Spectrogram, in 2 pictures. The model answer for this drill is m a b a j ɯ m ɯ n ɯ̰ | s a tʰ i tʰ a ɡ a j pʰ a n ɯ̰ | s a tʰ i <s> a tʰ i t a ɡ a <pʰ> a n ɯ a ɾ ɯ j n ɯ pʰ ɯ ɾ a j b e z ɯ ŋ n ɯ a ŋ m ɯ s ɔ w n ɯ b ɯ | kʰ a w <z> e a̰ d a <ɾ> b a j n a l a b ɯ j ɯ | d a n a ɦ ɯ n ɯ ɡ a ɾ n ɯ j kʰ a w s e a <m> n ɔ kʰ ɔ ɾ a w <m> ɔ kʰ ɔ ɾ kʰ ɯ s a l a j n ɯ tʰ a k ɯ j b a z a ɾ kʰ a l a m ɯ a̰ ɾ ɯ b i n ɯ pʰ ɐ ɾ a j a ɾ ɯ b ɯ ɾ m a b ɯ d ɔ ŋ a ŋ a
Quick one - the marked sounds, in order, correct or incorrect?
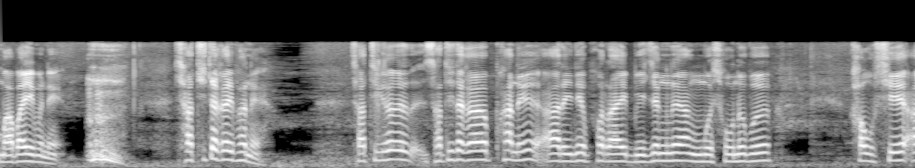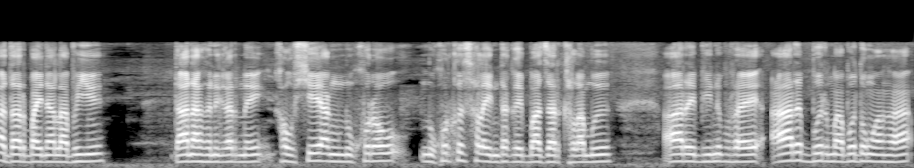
correct, correct, incorrect: s, correct, incorrect: ŋ, incorrect: n

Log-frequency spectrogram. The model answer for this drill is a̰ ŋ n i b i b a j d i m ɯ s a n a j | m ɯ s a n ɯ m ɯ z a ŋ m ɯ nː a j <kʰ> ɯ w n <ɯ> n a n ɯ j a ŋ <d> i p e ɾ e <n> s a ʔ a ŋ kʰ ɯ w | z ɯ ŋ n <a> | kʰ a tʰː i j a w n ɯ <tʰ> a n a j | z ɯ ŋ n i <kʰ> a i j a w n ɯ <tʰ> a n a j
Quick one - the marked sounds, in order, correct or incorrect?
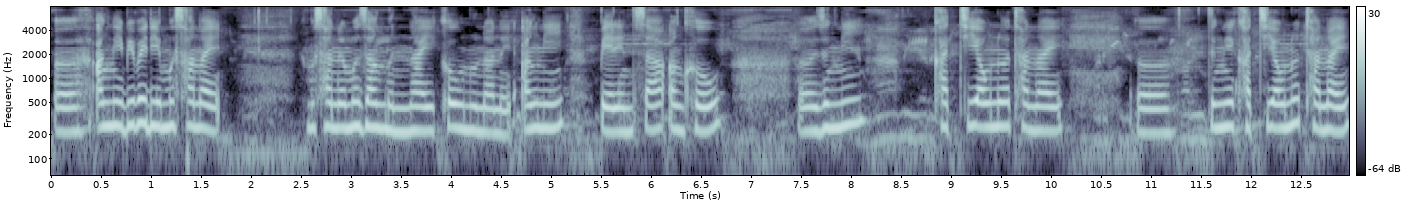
correct, incorrect: u, incorrect: n, correct, incorrect: i, correct, correct, correct

